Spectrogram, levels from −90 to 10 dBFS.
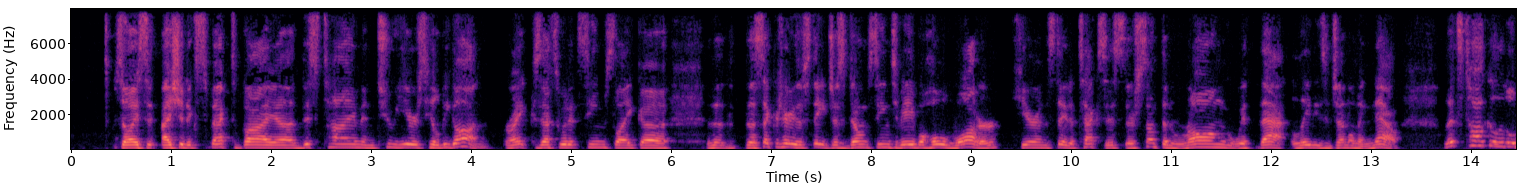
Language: English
